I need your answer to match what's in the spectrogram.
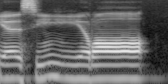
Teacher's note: आखिरी हर्फ रा पर दो ज़बर तनवीन है तो हमने इसको वक्फ़ करते हुए अलिफ मद्दा से बदल कर पढ़ा यसीरा, और रा को मोटा भी पढ़ा जाएगा, इसका ख्याल रखना है।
